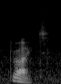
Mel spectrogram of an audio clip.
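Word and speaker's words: Breitling: Now I'm wondering where I can just um height I'll pronounce as in height bright brightling H phonetically I think brightling.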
